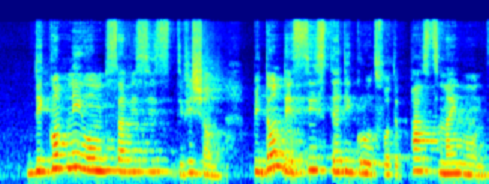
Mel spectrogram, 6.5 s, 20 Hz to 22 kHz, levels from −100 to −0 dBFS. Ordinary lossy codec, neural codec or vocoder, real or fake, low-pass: none; vocoder, 44.1 kHz, 128 mel bands, Pupu-Vocoder; fake; 14.4 kHz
